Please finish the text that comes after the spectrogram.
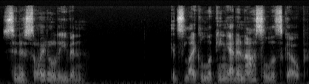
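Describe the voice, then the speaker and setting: A man acts out a young male changeling worker from a dark fantasy story. He is eager and inquisitive, a little puzzled. The voice has some creak and sits in a dry recording. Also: medium pitch, moderate pace, no room sound. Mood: earnest.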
